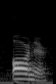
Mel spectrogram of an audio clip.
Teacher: pour l'accentuation ça se fait aussi comme sur les autres mots sur la première syllabe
